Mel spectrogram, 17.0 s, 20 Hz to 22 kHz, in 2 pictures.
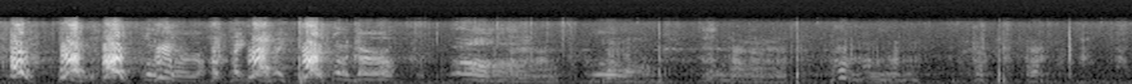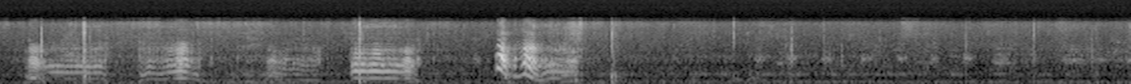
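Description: A large dog barking in loud, rapid bursts, as in bite or protection training. A run of barks fills the first three seconds, a few scattered barks come between about 9 and 13 seconds, and then it goes quiet.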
